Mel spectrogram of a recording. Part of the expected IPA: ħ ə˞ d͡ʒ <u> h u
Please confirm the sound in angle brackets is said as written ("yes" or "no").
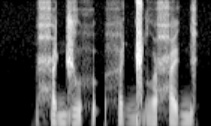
yes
